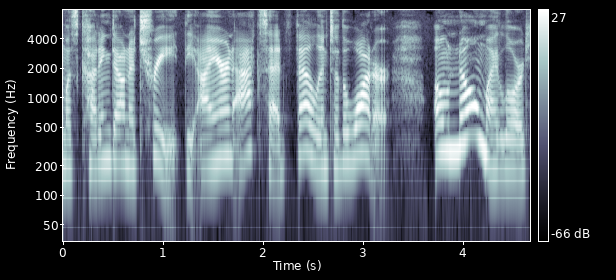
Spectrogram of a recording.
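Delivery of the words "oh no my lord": higher, louder cry of dismay. A narrator's reading. Man to Elisha over the lost axe head, dismayed cry. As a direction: cry out with a drawn-up pitch. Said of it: "he cried".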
